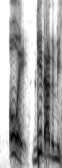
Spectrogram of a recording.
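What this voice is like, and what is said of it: Shrek cartoon ogre voice impression. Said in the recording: “do a pretty good Shrek impression”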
